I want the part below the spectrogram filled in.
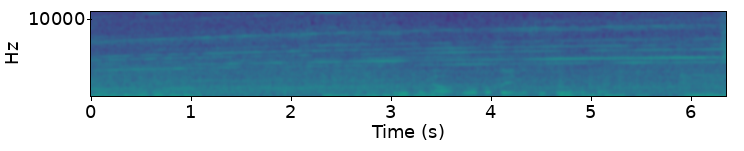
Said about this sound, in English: Starter operating. Compressor speed increasing.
